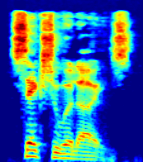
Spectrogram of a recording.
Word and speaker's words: sexualize: इसकी सही प्रोन्सिएशन है सेक्सुअलाइज। सेक्सुअलाइज। इस शब्द में चार शब्दांश हैं। सेक शुक्लाज तो बनेगा सेक्सुअलाइज। सेक्सुअलाइज और इसमें आपको पहले शब्दांश पर जोर डालना है।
